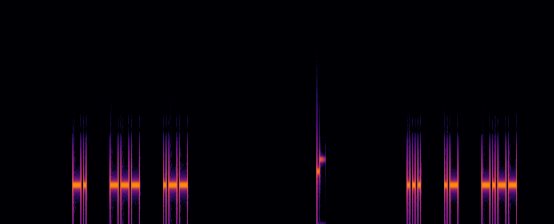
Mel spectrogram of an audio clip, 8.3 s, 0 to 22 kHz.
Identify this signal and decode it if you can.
Morse code, heard as a keyed tone, about 30 wpm, spaced as for 17 wpm, 700 Hz. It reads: NOW SAY
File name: course / 30:10wpm / 230 Lesson 37f - Letter x - Words 30wpm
